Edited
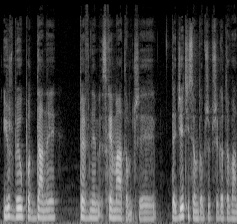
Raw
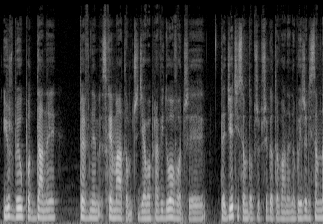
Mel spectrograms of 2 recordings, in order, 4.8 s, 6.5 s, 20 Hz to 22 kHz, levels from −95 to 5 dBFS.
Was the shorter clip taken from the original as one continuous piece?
no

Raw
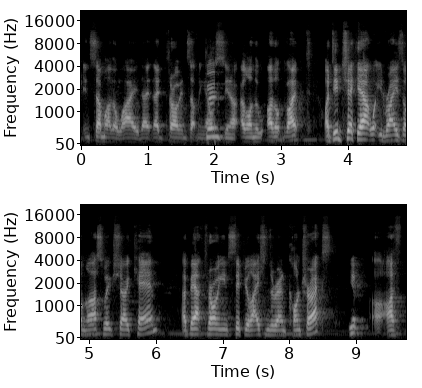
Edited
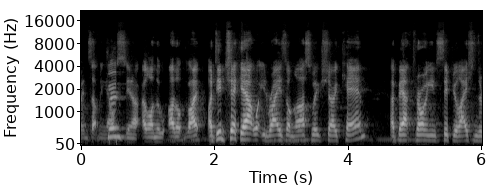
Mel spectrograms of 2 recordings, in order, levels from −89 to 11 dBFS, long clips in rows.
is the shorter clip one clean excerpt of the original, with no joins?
no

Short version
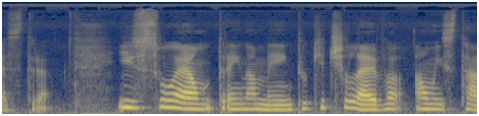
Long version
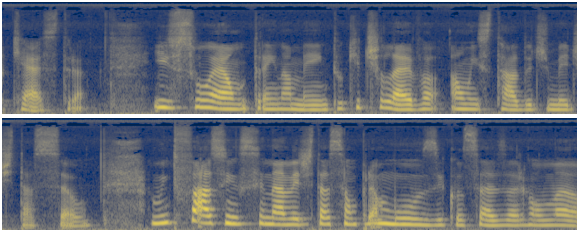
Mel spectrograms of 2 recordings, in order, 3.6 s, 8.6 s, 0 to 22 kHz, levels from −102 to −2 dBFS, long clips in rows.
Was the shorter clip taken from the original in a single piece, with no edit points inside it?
yes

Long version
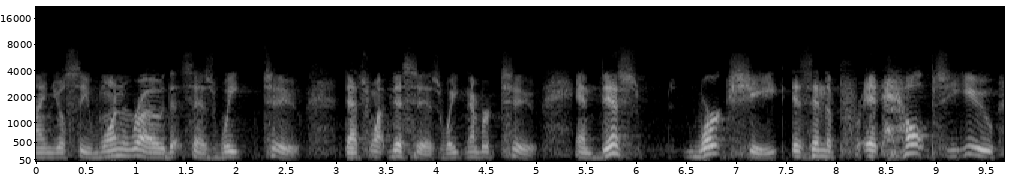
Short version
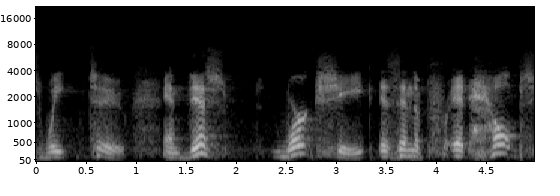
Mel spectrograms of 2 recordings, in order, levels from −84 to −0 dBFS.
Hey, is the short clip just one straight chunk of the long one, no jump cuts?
no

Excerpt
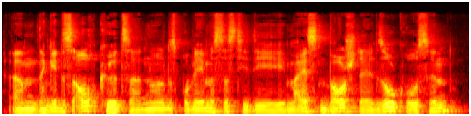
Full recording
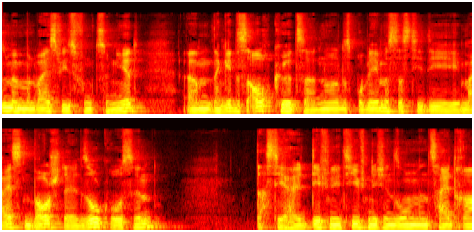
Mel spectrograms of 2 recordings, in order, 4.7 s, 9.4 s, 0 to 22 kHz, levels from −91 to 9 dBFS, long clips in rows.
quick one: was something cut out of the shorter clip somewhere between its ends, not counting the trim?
no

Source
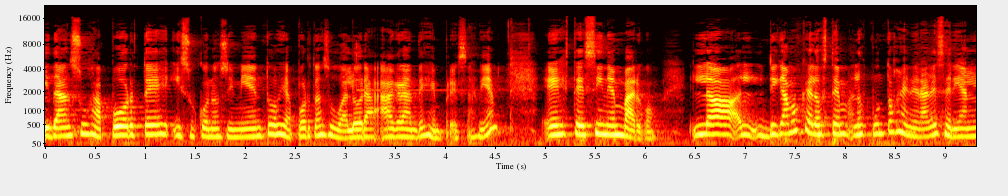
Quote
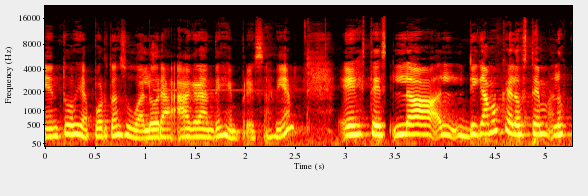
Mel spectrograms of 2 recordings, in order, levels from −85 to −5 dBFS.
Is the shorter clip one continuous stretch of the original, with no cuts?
no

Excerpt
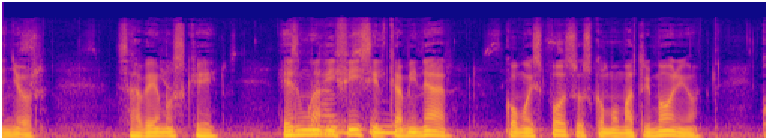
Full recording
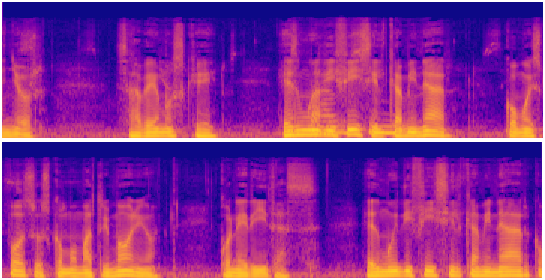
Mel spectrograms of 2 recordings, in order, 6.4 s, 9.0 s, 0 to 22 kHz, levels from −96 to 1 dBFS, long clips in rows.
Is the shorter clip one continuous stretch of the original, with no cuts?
yes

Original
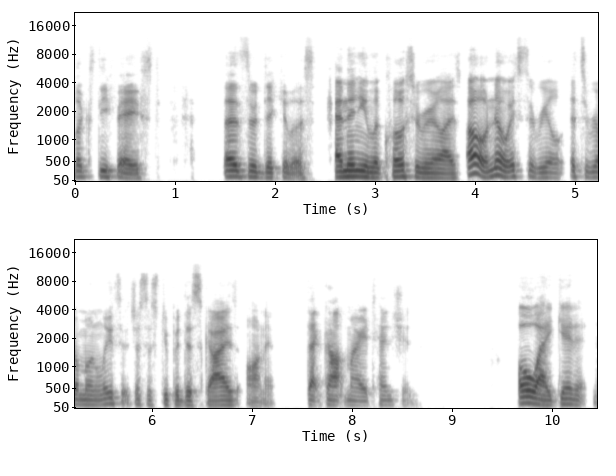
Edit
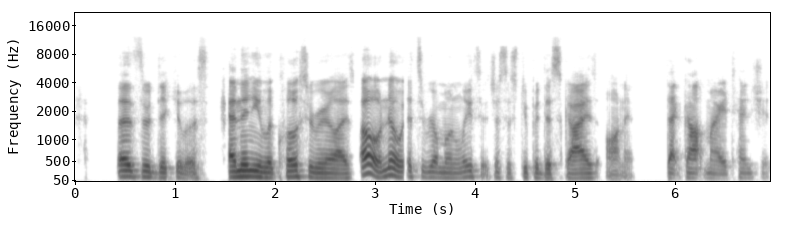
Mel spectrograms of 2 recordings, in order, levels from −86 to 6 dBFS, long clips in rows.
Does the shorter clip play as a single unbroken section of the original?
no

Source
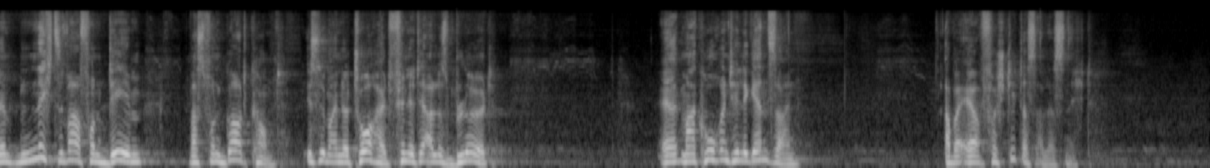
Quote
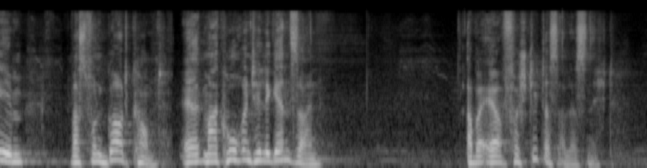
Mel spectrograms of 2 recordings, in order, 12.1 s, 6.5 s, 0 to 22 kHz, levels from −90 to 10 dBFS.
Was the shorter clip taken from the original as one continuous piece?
no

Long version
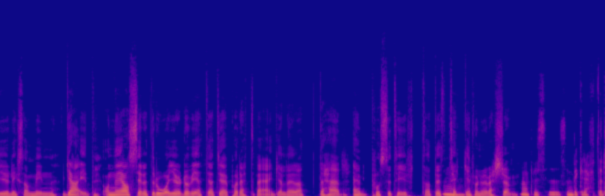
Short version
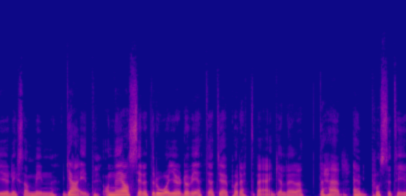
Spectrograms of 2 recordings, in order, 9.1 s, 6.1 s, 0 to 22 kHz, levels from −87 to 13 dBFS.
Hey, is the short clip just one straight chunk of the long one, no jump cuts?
yes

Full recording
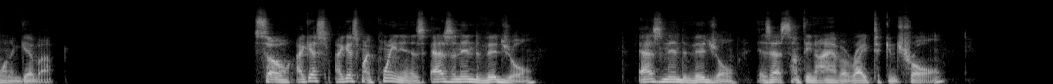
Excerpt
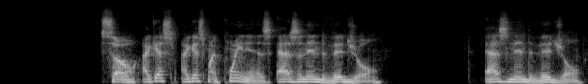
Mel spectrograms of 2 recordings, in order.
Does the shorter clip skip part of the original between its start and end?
no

